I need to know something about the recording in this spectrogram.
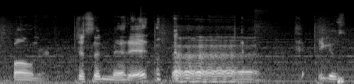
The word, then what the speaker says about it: Boehner: like come on man it's not pronounced bainer it's boner just admit it he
